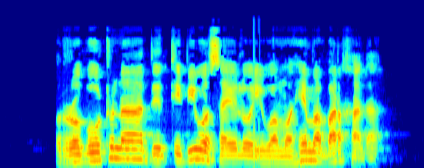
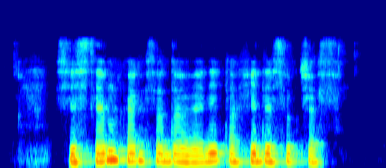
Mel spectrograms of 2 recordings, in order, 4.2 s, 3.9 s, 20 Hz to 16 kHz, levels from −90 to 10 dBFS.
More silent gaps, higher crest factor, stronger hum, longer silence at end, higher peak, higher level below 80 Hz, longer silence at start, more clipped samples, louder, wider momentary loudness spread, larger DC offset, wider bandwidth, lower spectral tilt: neither; about the same, 16 dB vs 16 dB; neither; second, 0.45 s vs 0.65 s; first, 0 dBFS vs -8 dBFS; about the same, -60 dBFS vs -60 dBFS; second, 0.55 s vs 0.7 s; neither; first, -15 LUFS vs -23 LUFS; about the same, 10 LU vs 11 LU; neither; first, 9.4 kHz vs 7.4 kHz; second, -4.5 dB/octave vs -8.5 dB/octave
